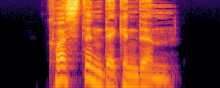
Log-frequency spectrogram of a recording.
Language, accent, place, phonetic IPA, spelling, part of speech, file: German, Germany, Berlin, [ˈkɔstn̩ˌdɛkn̩dəm], kostendeckendem, adjective, De-kostendeckendem.ogg
- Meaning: strong dative masculine/neuter singular of kostendeckend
